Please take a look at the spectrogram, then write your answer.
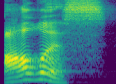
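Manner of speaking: Alice said as AH-lis, loud and bright; broad ah vowel. Shown as a demonstration. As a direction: open the A in Alice into ah. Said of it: "I'll say my A's like ah".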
